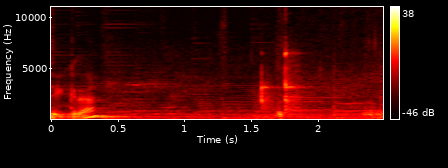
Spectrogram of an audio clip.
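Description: Background music with a short, sharp metallic clink that rings briefly, about a second and a half in.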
